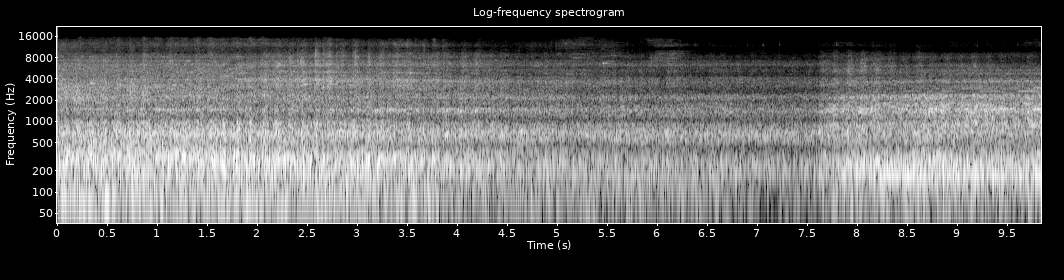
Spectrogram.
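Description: Freight cars of a BNSF manifest train rolling past, steel wheels running on the rails in a steady rumble. The noise eases in the middle and swells again near the end with a steady hum.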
